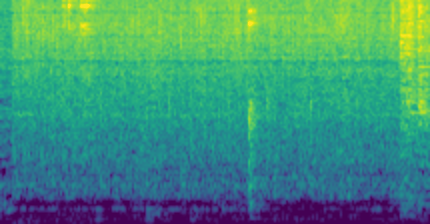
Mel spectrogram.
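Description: Sorrel leaves and brinjal sautéing in a pan for a Tamil-style kadaiyal, a soft continuous sizzle and crackle with a few faint stirring clinks, fairly quiet and close, no talking.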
